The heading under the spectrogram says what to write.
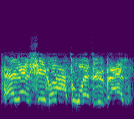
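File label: Hungarian enemy detected mood high, speech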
